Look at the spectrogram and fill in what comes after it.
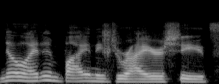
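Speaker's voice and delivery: very loud, high, full-lunged screaming. Retelling how a guy in an online class screamed at his mom: retelling a scream. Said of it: "like screaming off the".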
